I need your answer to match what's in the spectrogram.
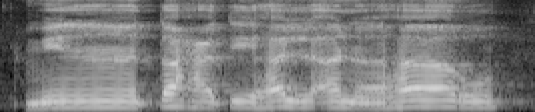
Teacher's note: نون ساکن کے بعد حروف حلقی میں سے ہا آیا ہوا ہے اس لیے بغیر غنّے کے جلد اظہار کر کے پڑھیں گے۔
